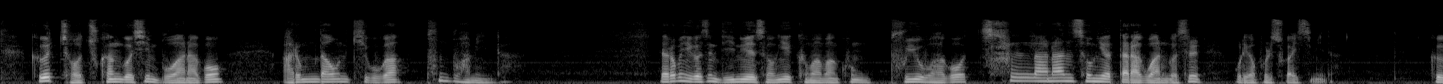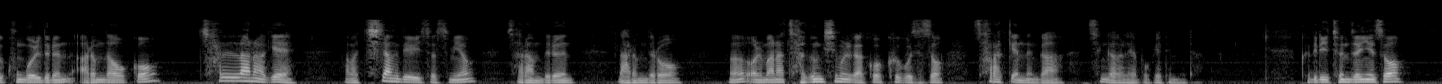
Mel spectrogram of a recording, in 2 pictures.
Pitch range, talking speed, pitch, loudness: 80-120 Hz, 270 characters per minute, 100 Hz, -28 LUFS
